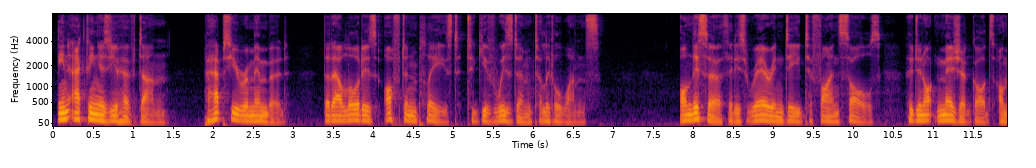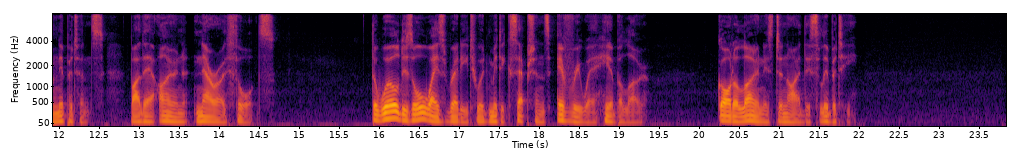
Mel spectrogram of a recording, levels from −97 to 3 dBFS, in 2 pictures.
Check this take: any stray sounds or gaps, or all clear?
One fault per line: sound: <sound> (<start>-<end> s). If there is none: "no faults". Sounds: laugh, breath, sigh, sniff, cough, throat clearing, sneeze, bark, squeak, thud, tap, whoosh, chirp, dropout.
no faults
